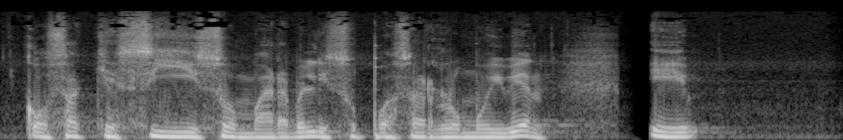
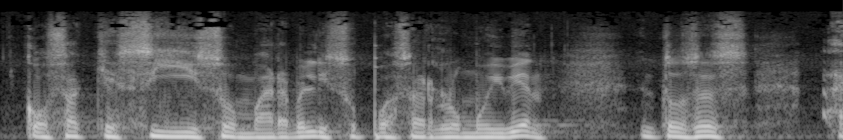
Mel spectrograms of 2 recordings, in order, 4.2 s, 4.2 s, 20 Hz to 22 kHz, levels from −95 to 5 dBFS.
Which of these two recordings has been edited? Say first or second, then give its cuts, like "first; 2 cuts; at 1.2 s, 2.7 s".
first; 1 cut; at 3.1 s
